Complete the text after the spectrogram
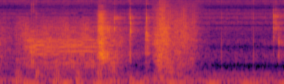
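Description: Water splashes as a bucket is poured out.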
